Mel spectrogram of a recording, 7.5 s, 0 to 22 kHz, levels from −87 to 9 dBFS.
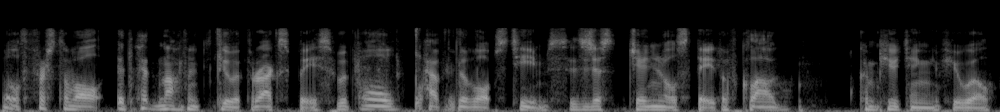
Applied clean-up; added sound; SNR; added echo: neural diffusion model UNIVERSE++.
